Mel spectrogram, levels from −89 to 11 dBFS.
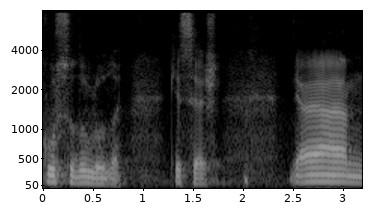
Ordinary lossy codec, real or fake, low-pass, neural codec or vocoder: none; fake; none; codec, 16 kHz, 2 kbps, FunCodec, trained on LibriTTS, 25 frames a second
